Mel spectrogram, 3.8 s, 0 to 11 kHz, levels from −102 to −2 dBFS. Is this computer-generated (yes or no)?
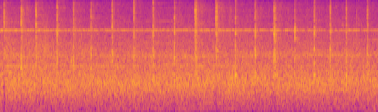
no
